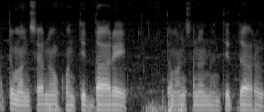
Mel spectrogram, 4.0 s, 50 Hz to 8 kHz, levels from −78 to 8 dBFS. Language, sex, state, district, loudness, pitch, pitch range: Kannada, male, Karnataka, Bidar, -20 LUFS, 95 Hz, 90-95 Hz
